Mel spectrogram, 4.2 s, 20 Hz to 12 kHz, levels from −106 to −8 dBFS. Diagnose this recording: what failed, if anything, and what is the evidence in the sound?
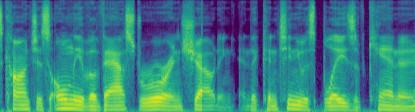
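A sudden gain jump hit the speech at 2.03 s, likely a digital gain change or bit shift in the processing stage applied without a ramp. Speech and background noise drop together by about 12 dB in one step, then snap back at 2.52 s.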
